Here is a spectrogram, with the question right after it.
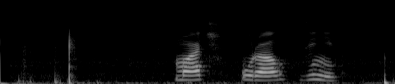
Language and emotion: Russian, neutral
